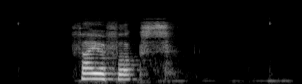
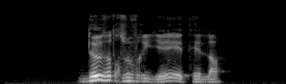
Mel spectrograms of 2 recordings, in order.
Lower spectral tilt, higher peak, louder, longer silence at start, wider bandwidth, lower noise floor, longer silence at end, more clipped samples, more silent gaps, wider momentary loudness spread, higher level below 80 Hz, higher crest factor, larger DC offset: second, -2.5 dB/octave vs -7 dB/octave; about the same, -4 dBFS vs -2 dBFS; about the same, -18 LUFS vs -19 LUFS; about the same, 0.8 s vs 0.8 s; second, 9 kHz vs 11 kHz; first, -80 dBFS vs -70 dBFS; first, 1.35 s vs 0.65 s; neither; neither; second, 14 LU vs 18 LU; second, -70 dBFS vs -58 dBFS; about the same, 18 dB vs 20 dB; neither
